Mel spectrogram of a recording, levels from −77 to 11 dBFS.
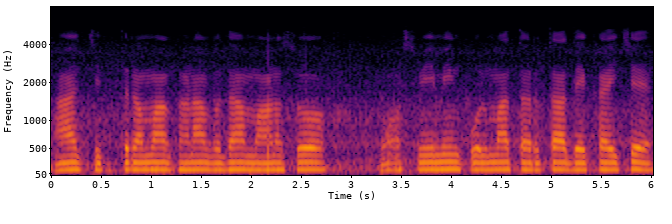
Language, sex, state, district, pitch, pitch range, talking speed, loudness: Gujarati, male, Gujarat, Gandhinagar, 125 Hz, 120-125 Hz, 110 wpm, -16 LUFS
